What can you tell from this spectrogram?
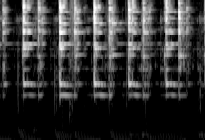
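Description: A rapid series of bright metallic bell dings from the Santos Tour Down Under, about a dozen strikes in quick succession with a ringing high tone and steady rhythm, no voices present.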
